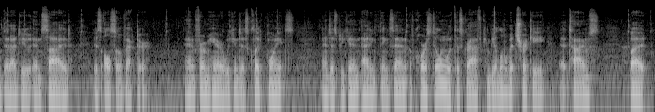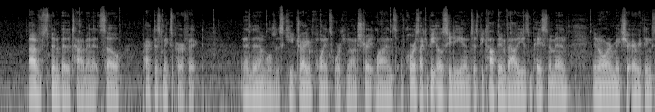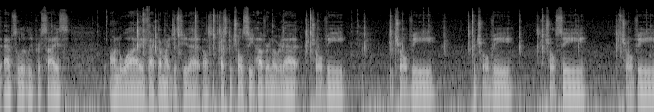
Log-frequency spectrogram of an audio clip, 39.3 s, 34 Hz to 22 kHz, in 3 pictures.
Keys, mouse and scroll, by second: 0.4 click, 3.2 click, 4.3 click, 4.9 click, 5.5 click, 6.8 click, 8.6 click, 9.7 click, 10.7 click, 12.9 click, 14.5 click, 15.4 click, 16.8 click, 17.4 click, 18.3 click, 19.9 click, 21.5 click, 23.5 click, 24.8 click, 28.1 click, 29.5 ctrl+c, 29.9 ctrl+c, 30.0 ctrl+v, 30.3 ctrl+c, 30.5 ctrl+c, 31.5 click, 32.2 ctrl+v, 33.1 click, 33.9 ctrl+v, 34.6 click, 35.5 ctrl+v, 36.8 ctrl+c, 37.5 click, 38.5 ctrl+v, 39.0 click.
